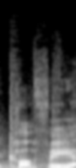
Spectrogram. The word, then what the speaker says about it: Kofi: I'm your host, Tia Coffee, otherwise known as the Glamorous Geek. Tia Coffee. Okay, so she pronounces it coffee.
